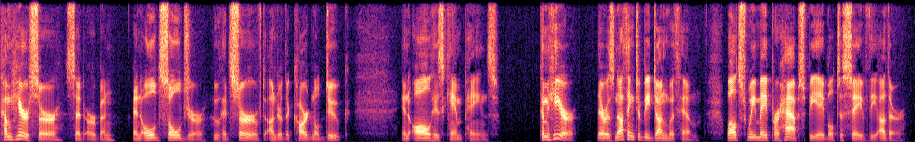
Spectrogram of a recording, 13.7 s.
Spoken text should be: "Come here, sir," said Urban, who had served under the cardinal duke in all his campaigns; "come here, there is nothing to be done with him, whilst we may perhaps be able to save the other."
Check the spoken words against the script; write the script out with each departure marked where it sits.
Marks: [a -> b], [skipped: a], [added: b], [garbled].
"Come here, sir," said Urban, [added: an old soldier] who had served under the cardinal duke in all his campaigns; "come here, there is nothing to be done with him, whilst we may perhaps be able to save the other."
